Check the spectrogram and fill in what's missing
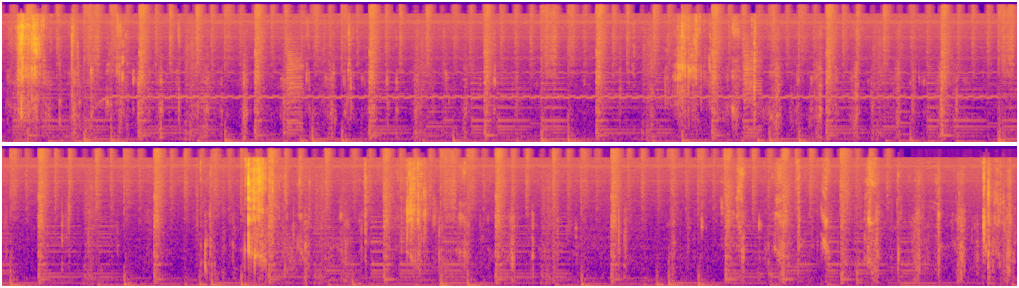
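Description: Steady crunching and chewing during a taste test of food including raw cucumber, close and repetitive bites continuing throughout with a sharper crunch partway through.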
